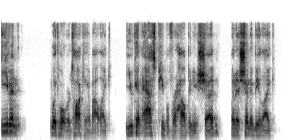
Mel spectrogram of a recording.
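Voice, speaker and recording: Low-pitched man chatting on a podcast. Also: animated, moderate pace, darkish tone, husky. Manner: rambling, earnest, anecdotal. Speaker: podcast co-host. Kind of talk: casual podcast chat.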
